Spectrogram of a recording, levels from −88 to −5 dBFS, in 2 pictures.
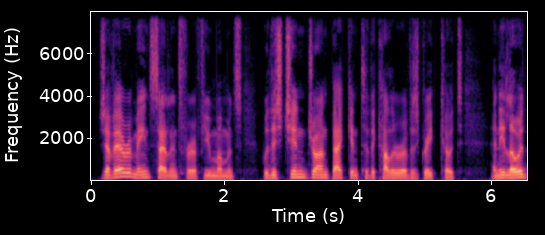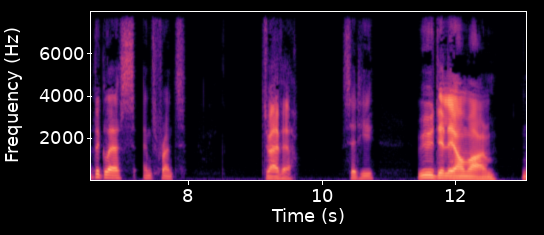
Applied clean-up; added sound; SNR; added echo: none; none; none; none.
